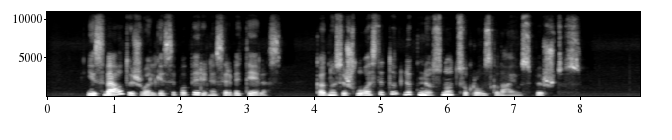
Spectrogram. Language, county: Lithuanian, Panevėžys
